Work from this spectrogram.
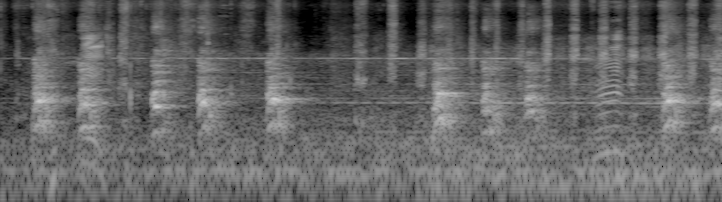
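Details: Rottweiler guard dog barking irregularly, single heavy woofs spaced roughly a second apart, with people talking quietly in the background.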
